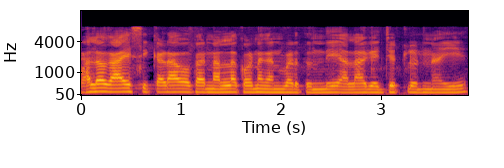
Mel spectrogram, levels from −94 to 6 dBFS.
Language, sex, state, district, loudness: Telugu, male, Andhra Pradesh, Annamaya, -15 LUFS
